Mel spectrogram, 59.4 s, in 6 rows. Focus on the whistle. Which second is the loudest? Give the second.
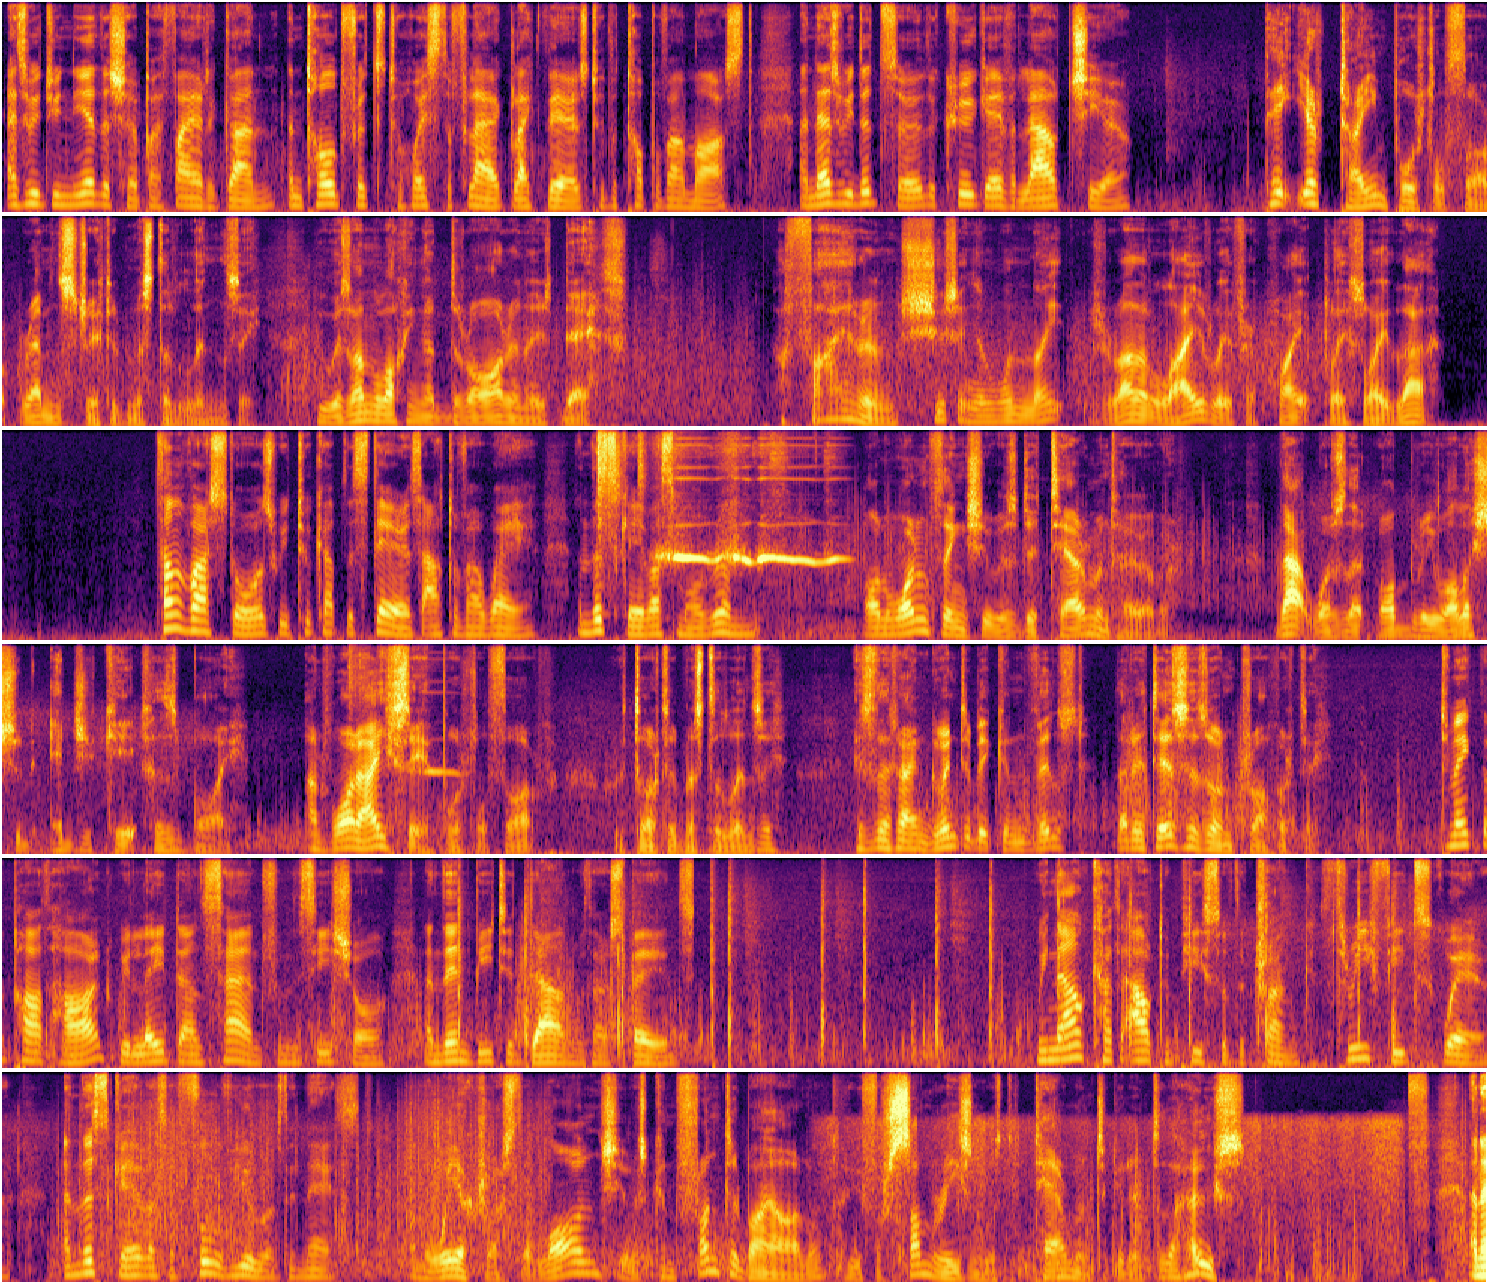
24 s.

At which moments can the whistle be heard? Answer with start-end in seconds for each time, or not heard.
23.8-25.4, 32.0-32.8.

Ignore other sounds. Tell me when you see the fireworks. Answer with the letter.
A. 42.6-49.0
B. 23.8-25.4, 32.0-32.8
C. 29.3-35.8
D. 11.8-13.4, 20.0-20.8
A.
